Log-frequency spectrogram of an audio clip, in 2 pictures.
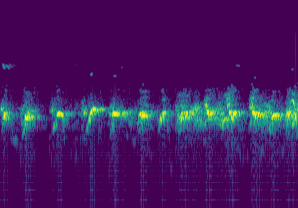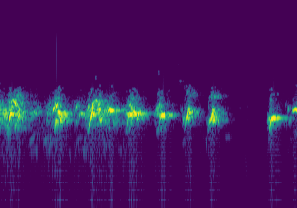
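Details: American Bullies Idol and Alice playing together, giving a nearly unbroken stream of rough, mid-pitched growling barks with quick rhythmic bursts, ending in a brief pause and one last bark.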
